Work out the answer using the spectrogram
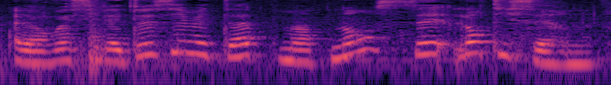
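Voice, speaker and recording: A young woman walks through her makeup routine in a gentle, explanatory way, pausing between short phrases. Her voice sits a little high. A faint hiss runs under the recording. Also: expressive. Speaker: makeup tutorial presenter. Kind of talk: casual step-by-step makeup tutorial.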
